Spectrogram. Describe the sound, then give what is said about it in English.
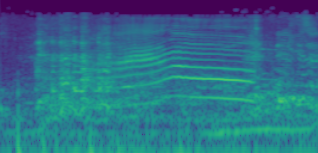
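An unhappy cat lets out a long, wavering, drawn-out meow that swells into a loud caterwaul before fading, over a steady background noise. “The cat's trying to crawl out the window.”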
